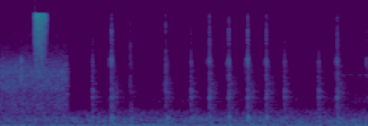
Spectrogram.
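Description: Soft footsteps patter quickly.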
